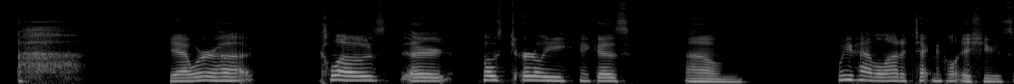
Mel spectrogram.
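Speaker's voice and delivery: miserable, exhausted, slow worn-out dragging delivery. Retelling a worker answering customers waiting to order: imitating a miserable, worn-out voice. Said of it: "she sounds like she's just had the worst day of her life".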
